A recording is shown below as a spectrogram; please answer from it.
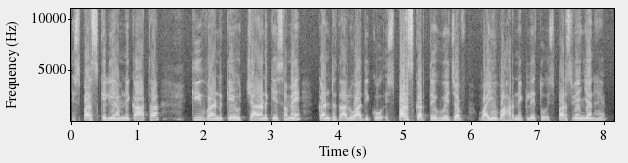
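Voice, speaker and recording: A man's voice: on the high side, fairly even intonation, moderate pace, darkish tone, no echo. A male teacher giving an exam-prep grammar lecture. He asks questions and answers them himself, and he calls his listeners friends.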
